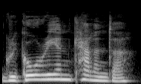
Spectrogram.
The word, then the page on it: gregorian calendar: British English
